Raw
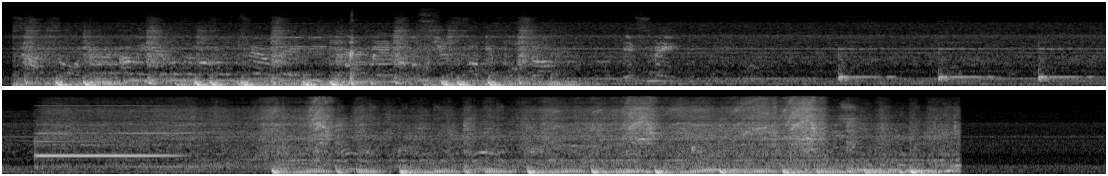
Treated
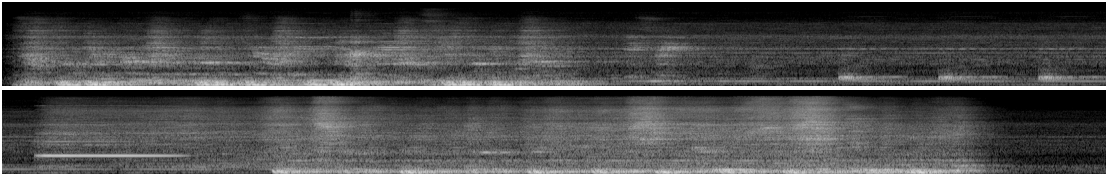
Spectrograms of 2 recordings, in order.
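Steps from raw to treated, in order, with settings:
four-comb reverb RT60 1.1 s, combs from 29 ms, DRR −8.5 dB
level −5.5 dB

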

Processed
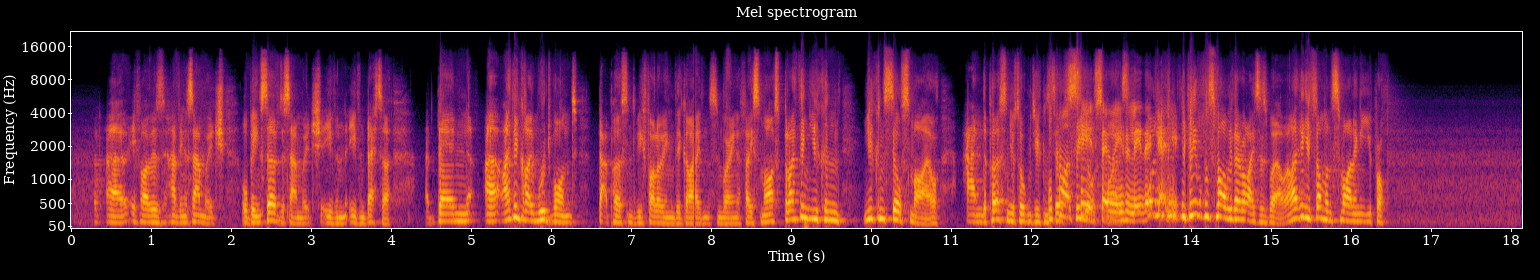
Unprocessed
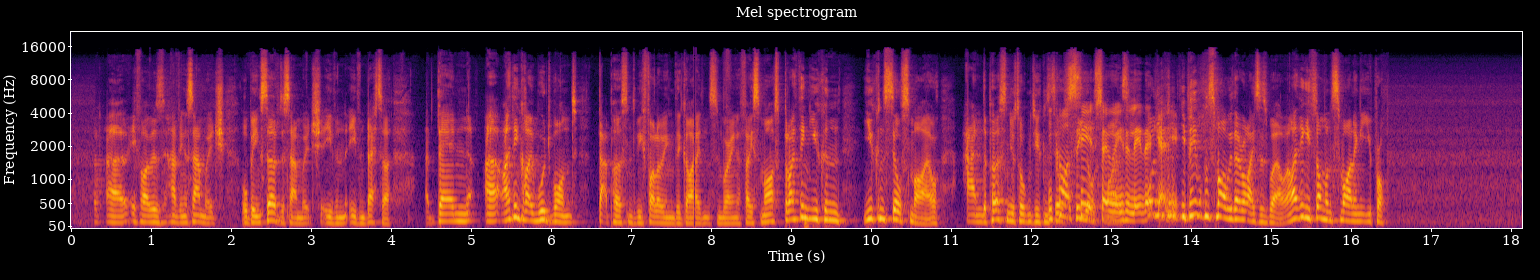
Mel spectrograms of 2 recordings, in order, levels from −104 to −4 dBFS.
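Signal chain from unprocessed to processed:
low-pass that shuts in the quiet parts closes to 1,600 Hz, open at −20.5 dBFS
pitch-shifted copies added −3 semitones −17 dB
highs frequency-modulated by the lows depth 0.29 ms
level +1.5 dB

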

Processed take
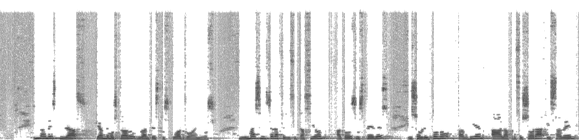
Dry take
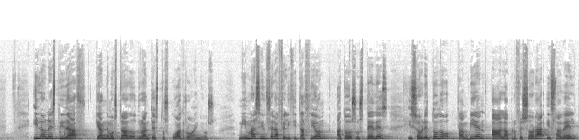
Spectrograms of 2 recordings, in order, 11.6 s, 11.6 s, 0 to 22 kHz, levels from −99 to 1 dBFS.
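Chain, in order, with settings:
spike at every zero crossing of −20 dBFS
gate on every frequency bin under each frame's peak −15 dB strong
noise reduction from a noise print of the clip's start 13 dB
level −5 dB
Opus 64 kbit/s 48,000 Hz

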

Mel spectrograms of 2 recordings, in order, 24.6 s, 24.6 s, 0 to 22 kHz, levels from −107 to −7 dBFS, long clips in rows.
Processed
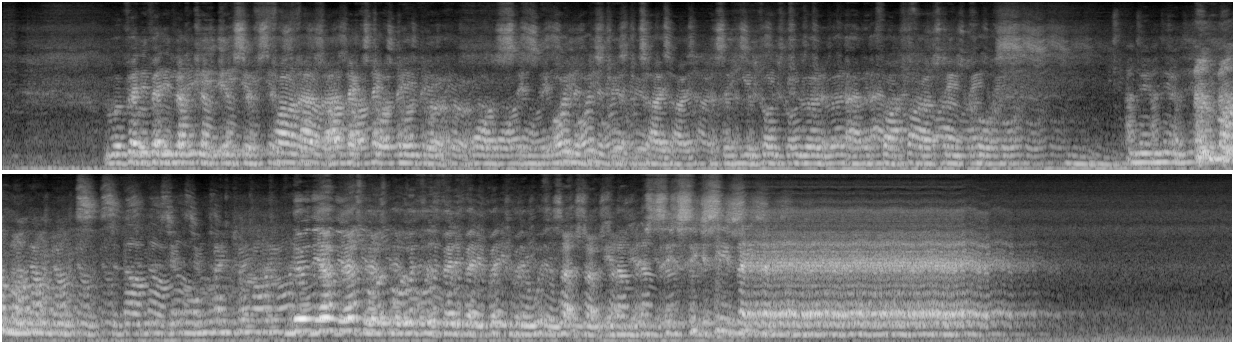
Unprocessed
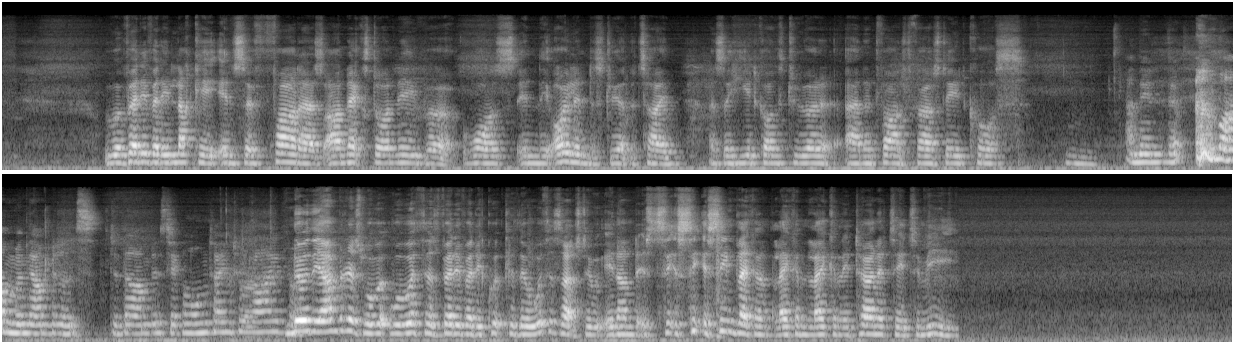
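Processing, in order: partials spread apart or drawn together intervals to 109%
in parallel at +2 dB: downward compressor, threshold −36 dBFS, peak gain reduction 26 dB
on the sum: frozen spectrum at 0:19.75, 2.19 s
feedback echo with a swinging delay time 239 ms, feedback 45%, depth 105 cents, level −3.5 dB
level −7 dB

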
